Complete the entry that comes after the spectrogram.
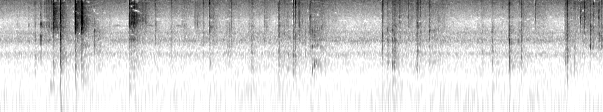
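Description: A metal blade shaves curls off a solid purple bar of soap, making quiet, dry, crisp scraping and crackling strokes that are mostly high and bright. The strokes come irregularly, with a few louder crunchy bursts near the start and softer short scrapes after that.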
